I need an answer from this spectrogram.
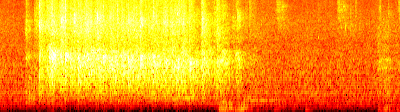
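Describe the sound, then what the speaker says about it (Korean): An audience at a Korea Cyber University forum on Korean language and culture applauds to welcome the university president, close steady clapping that fades after a few seconds into quiet room sound with a brief low thump. "힘찬 박수로 맞아주시기 바랍니다"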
